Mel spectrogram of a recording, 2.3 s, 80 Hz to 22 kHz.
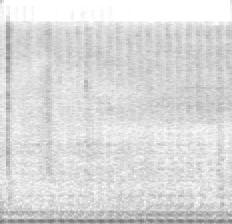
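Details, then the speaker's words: Volvo 145 driving about 30–40 km/h on a pre-MOT test drive with only one muffler/silencer fitted; loud, deep, booming exhaust drone; owner finds it too loud and considers adding another muffler but expects it to pass. Loud exhaust. "well it's a little bit loud with only one Muffler silencer well when I'm putting the r cam then I think I should maybe add another one because it's not uh even so fun to drive anymore it's it's too loud"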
